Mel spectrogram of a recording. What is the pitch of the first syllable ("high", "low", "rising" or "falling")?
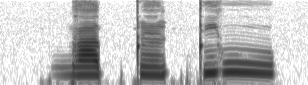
low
